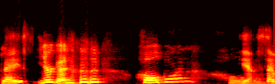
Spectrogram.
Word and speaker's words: Holborn: It is pronounced Holborn. Holborn. Huh. Yeah, us Brits are weird, aren't we? Yeah, there's probably many random letters in there that you just forget about.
